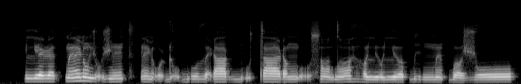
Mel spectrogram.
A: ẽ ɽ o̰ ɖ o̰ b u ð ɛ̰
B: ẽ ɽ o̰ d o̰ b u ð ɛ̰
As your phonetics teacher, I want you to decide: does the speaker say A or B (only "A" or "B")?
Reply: A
